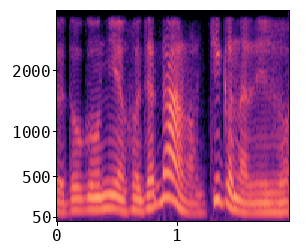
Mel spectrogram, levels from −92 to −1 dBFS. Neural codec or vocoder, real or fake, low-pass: codec, 16 kHz in and 24 kHz out, 0.4 kbps, LongCat-Audio-Codec, two codebook decoder; fake; 3.6 kHz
